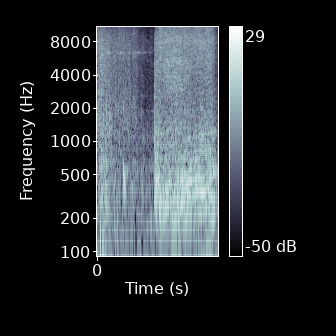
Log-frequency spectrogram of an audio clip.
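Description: Water balloons squishing and rubbing against one another as someone wades through a deep pile of them, in a rustling hiss that fades over the first second, then grows suddenly louder about a second in.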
